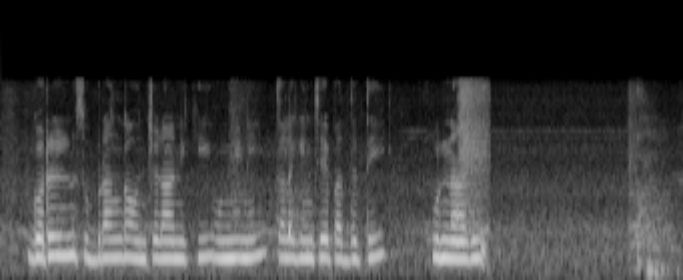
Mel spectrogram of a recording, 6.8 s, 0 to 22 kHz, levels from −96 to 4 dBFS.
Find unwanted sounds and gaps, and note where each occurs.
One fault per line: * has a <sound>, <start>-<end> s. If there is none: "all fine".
all fine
